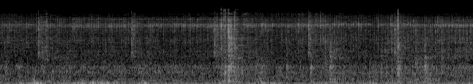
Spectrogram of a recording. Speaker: now the last check I do I just take it all the way up into the middle of the cassette and then all I'm doing is a quick visual check to make sure that the top jockey wheel is in line with the cassette above which it is so yeah very happy with that he gives a beautifully indexed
